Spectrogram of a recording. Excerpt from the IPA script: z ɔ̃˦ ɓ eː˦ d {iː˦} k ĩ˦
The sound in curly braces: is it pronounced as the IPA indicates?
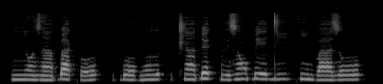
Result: yes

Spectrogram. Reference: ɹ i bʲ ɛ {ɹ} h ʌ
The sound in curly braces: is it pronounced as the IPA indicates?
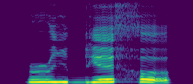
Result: no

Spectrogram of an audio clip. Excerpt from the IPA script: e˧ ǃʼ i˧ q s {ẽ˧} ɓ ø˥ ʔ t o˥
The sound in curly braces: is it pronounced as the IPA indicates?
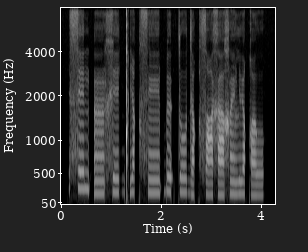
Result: no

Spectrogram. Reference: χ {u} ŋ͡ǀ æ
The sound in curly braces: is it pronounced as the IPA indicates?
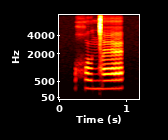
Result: no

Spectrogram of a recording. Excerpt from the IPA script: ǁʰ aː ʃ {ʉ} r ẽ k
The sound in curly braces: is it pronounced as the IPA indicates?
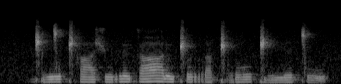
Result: yes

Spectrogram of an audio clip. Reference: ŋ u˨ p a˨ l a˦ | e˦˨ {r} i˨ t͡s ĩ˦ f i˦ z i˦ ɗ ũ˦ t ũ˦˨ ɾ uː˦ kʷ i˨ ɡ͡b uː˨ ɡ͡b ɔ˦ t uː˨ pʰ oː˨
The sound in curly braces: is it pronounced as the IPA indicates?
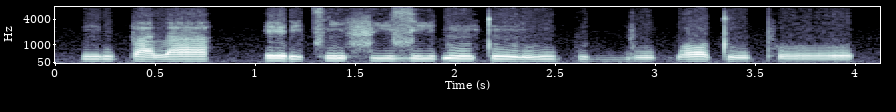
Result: no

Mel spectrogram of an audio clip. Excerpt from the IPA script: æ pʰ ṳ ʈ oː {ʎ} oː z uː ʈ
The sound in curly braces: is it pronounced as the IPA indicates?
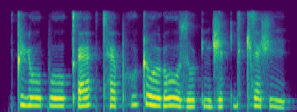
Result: no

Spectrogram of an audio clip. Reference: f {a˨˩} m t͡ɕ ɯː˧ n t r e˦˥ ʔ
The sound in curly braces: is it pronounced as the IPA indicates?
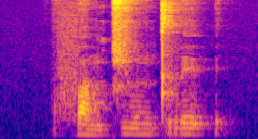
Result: no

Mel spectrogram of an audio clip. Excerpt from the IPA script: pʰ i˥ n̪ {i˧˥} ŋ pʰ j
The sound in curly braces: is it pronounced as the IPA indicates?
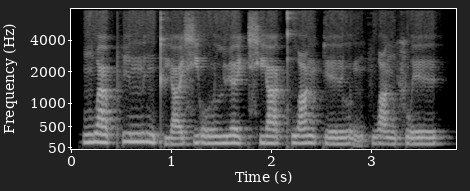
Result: no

